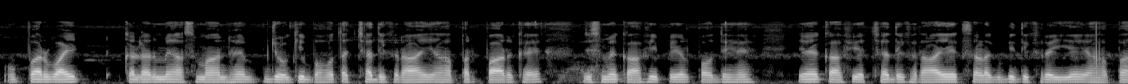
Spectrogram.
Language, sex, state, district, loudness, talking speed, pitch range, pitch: Hindi, male, Uttar Pradesh, Jyotiba Phule Nagar, -18 LUFS, 190 wpm, 110-115 Hz, 115 Hz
